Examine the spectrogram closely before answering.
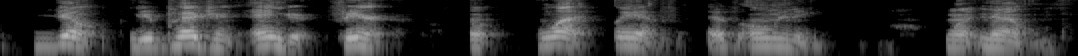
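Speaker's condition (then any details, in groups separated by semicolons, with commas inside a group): Cerebral palsy; caused by brainstem aneurysm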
